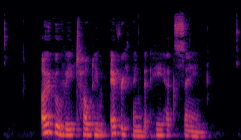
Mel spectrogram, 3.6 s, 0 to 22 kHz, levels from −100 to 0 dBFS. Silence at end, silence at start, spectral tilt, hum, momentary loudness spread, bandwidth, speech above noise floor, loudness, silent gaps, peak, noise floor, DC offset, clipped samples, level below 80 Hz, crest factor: 0.55 s; 0.05 s; -5 dB/octave; none; 10 LU; 15 kHz; 39 dB; -42 LUFS; none; -22 dBFS; -81 dBFS; under 0.1%; under 0.1%; -80 dBFS; 22 dB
